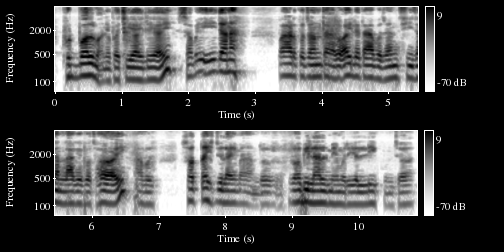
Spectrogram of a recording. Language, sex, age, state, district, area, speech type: Nepali, male, 30-45, West Bengal, Kalimpong, rural, spontaneous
